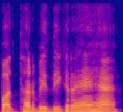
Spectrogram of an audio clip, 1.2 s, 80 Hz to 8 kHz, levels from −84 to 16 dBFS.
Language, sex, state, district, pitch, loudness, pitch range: Hindi, male, Jharkhand, Garhwa, 185 Hz, -13 LUFS, 165-190 Hz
